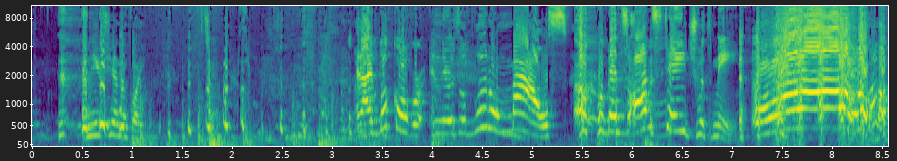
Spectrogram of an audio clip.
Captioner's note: whispering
